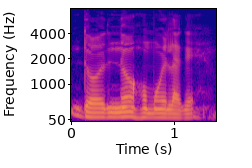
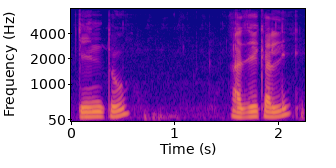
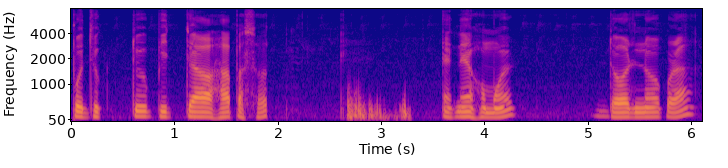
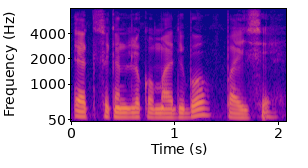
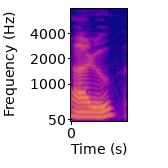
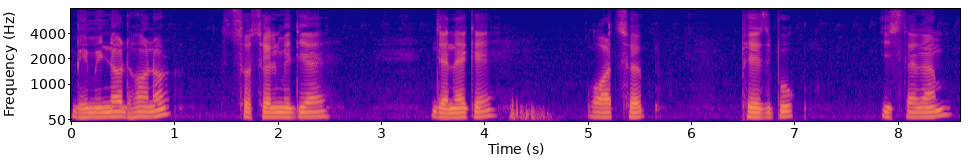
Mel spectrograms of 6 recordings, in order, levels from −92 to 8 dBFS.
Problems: background sounds at intervals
